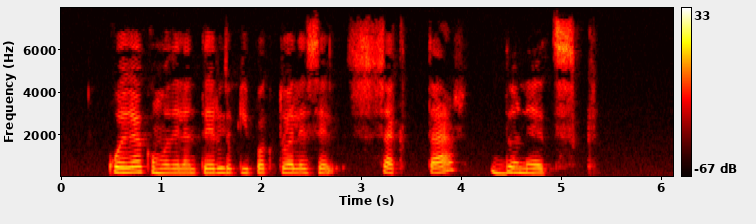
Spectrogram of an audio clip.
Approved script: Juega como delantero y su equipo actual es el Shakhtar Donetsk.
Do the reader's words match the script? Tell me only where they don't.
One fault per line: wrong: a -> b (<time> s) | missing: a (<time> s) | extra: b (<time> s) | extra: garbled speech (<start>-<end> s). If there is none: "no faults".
missing: su (1.7 s)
